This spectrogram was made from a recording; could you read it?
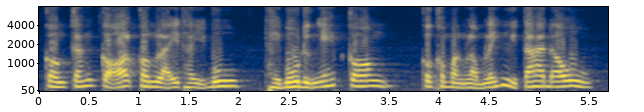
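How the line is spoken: Frantic screaming. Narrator (Vietnamese): gào thét như một con điên

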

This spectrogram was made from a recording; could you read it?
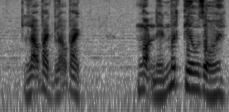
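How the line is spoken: Urgent yelling. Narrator (Vietnamese): vội vã xoay người gào lên với Bạch Dực

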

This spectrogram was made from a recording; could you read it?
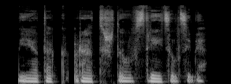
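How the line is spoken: Quiet. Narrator (Russian): тихо сказал Игорь

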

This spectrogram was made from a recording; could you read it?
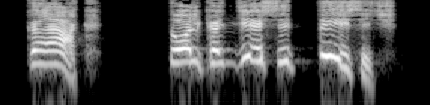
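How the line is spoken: Shouting. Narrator (Russian): закричал Ипполит

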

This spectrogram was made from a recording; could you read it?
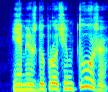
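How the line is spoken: Snort. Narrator (Russian): хмыкнул Дима

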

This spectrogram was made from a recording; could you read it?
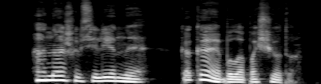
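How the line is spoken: Sleepy question. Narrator (Russian): сонно уточнила Алина

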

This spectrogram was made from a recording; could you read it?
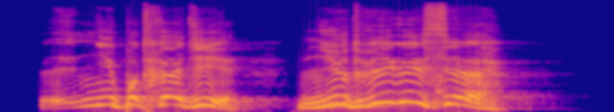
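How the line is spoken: Men shouting. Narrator (Russian): Мужчины снова закричали

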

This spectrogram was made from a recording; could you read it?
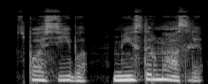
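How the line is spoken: Whisper. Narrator (Russian): прошептал он

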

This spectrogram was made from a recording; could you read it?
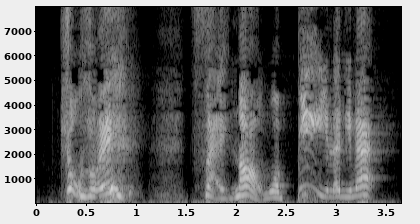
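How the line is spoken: Furious hoarse shout. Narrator (Chinese): 王经理气得嘶哑着嗓子喝道

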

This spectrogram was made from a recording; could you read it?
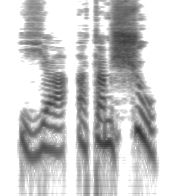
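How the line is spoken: Vengeful hiss. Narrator (Russian): прошипел, чувствуя, как ледяным цветком распускается в сердце желание разорвать тех, кто лишил меня моего счастья

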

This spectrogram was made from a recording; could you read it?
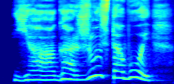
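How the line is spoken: Exclaiming. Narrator (Russian): воскликнула рыжая

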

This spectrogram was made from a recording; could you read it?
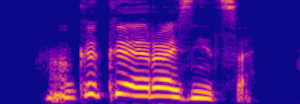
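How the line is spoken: Snort. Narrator (Russian): фыркнул боевик

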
